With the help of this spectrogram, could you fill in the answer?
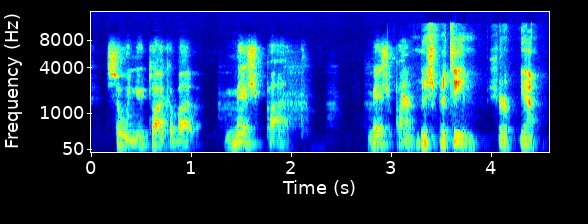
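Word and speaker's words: מִשְׁפָּט: it's pronounced mishpat because instead of taking the pay and saying pet, you say Yeah. fet, Yep. mishpat instead of mishofet.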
